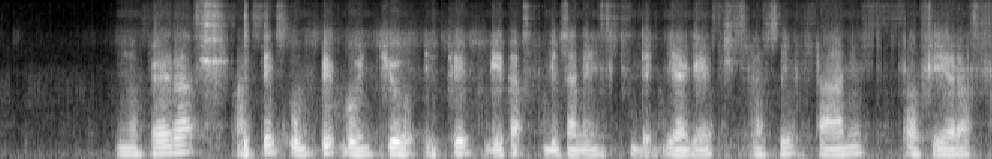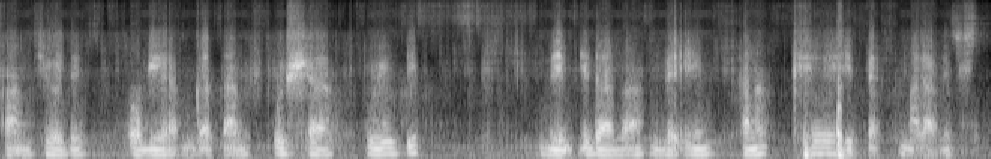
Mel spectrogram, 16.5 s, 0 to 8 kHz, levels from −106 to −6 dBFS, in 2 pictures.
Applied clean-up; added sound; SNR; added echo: neural separator model SepFormer DNS4.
